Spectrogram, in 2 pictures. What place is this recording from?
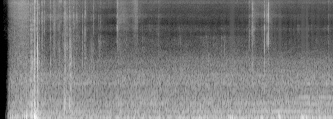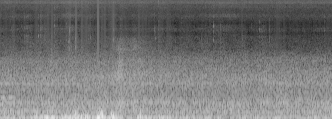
residential area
